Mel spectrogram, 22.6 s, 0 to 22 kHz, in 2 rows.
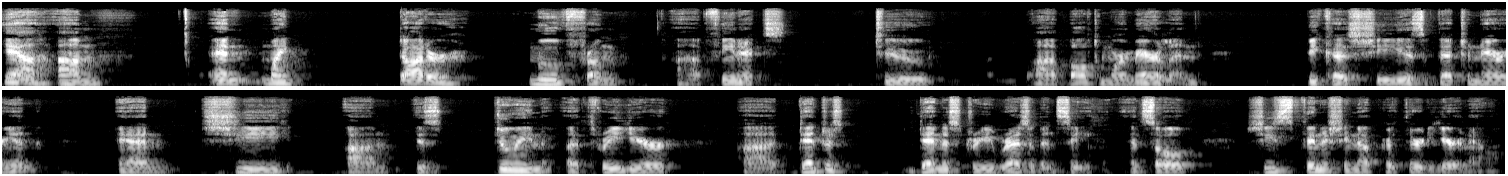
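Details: Adult man with mild-to-moderate aphasia after an AVM brain hemorrhage, surgery and a 10-day medically induced coma. He woke with right-side paralysis, has foot drop, and finds it sometimes difficult to get words out, with his brain working faster than his mouth.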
